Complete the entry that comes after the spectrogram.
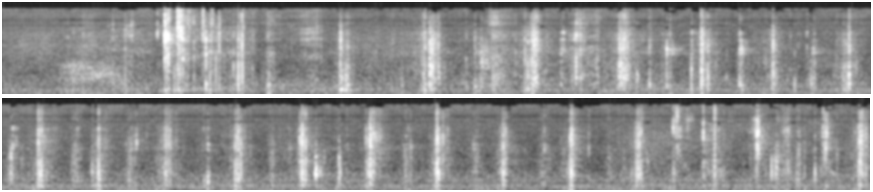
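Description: Close-miked chewing of a red ball-shaped jelly sweet, with a fast run of crisp crackling clicks, about four a second.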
